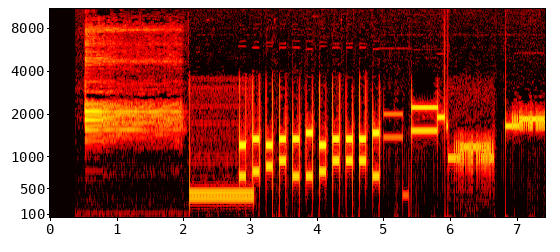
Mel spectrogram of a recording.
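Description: A short buzzy electronic tone, then a telephone dial tone for about a second, then about a dozen touch-tone (DTMF) digits dialed in quick succession. A few held electronic beeps at different pitches follow near the end.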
